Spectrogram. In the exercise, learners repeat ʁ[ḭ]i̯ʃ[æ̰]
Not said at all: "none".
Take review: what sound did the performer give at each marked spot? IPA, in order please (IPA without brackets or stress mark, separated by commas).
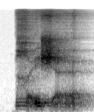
ḛ, æ̰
